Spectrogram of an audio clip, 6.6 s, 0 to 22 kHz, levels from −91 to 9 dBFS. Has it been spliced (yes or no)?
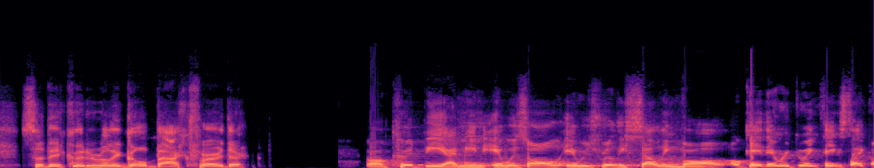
no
